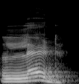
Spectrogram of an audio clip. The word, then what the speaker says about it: lead: और इसी same spelling के साथ LEAD, इसको बोलते हैं लेड।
